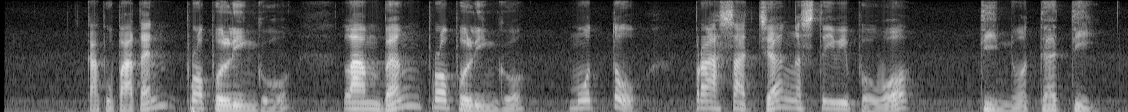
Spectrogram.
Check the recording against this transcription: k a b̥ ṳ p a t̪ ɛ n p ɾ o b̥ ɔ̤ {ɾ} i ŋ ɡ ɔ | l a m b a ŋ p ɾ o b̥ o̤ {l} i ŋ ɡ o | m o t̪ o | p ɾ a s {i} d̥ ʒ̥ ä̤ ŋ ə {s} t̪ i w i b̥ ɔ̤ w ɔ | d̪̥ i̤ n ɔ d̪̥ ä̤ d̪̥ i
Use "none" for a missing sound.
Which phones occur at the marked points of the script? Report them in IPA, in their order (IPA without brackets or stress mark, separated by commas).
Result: l, l, a, s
